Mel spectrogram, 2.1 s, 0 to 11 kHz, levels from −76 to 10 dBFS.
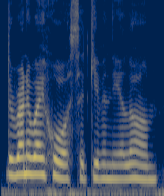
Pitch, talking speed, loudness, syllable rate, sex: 220 Hz, 205 wpm, -17 LUFS, 6.5 syllables/s, female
